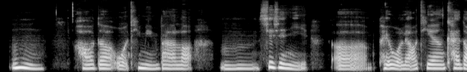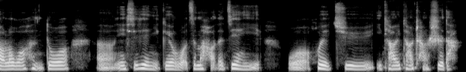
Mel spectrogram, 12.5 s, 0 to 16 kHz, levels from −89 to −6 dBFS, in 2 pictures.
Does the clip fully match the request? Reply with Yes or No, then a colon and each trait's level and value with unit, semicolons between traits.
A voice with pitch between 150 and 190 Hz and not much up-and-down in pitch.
Yes: medium, 185 Hz; narrow, 2.3 semitones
